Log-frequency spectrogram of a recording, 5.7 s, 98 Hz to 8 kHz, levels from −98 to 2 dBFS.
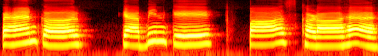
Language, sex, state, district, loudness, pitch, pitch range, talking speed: Hindi, female, Punjab, Fazilka, -11 LUFS, 245 Hz, 230-265 Hz, 75 wpm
